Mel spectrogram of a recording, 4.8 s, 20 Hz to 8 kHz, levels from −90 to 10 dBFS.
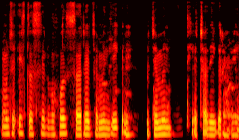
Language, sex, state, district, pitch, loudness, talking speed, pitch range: Hindi, male, Chhattisgarh, Balrampur, 145 Hz, -26 LUFS, 190 wpm, 140-155 Hz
